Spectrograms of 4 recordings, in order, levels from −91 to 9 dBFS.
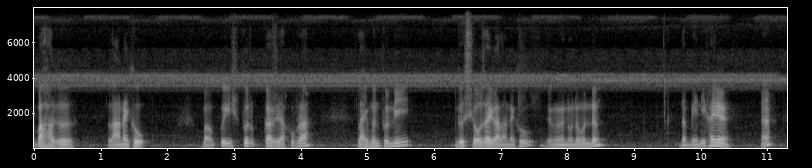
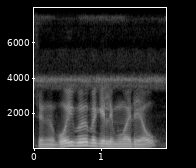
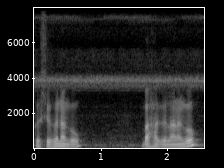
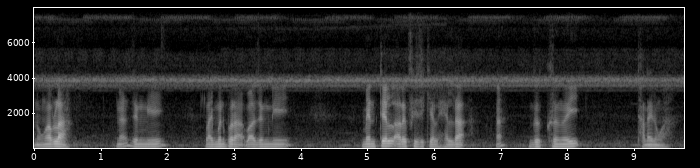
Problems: constant background noise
